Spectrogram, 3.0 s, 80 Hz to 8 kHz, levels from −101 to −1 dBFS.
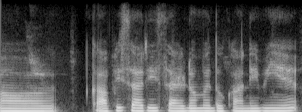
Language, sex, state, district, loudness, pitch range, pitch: Hindi, female, Himachal Pradesh, Shimla, -18 LUFS, 180-195 Hz, 185 Hz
